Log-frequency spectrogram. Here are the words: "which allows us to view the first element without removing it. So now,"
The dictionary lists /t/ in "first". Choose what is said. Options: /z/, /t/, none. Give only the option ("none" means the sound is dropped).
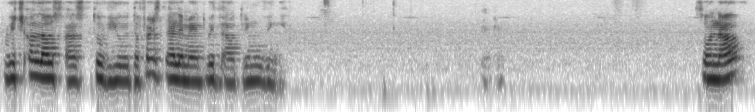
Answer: /t/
